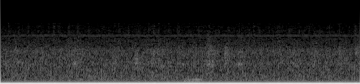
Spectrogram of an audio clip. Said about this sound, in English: Present moment, you hear the sound of the rain, and you can ask, is that the reason to be sad? No. So what kind of feeling that I can experience because of this sound of the rain?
